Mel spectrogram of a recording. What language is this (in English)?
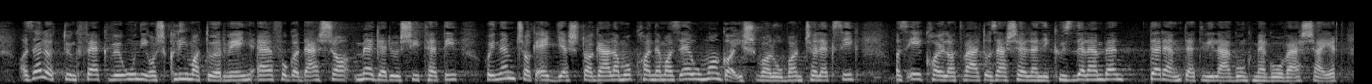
Hungarian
